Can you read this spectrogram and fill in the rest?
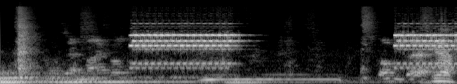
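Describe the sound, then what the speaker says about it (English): A phone rings with a bright electronic ringtone in two bursts, close by and fairly loud, over a low steady hum in a room where people talk before and between the rings. "Was that my phone?"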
